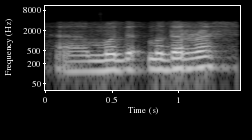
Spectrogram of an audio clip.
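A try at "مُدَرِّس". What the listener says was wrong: Mudarris. with a kasra. Mudarris.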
